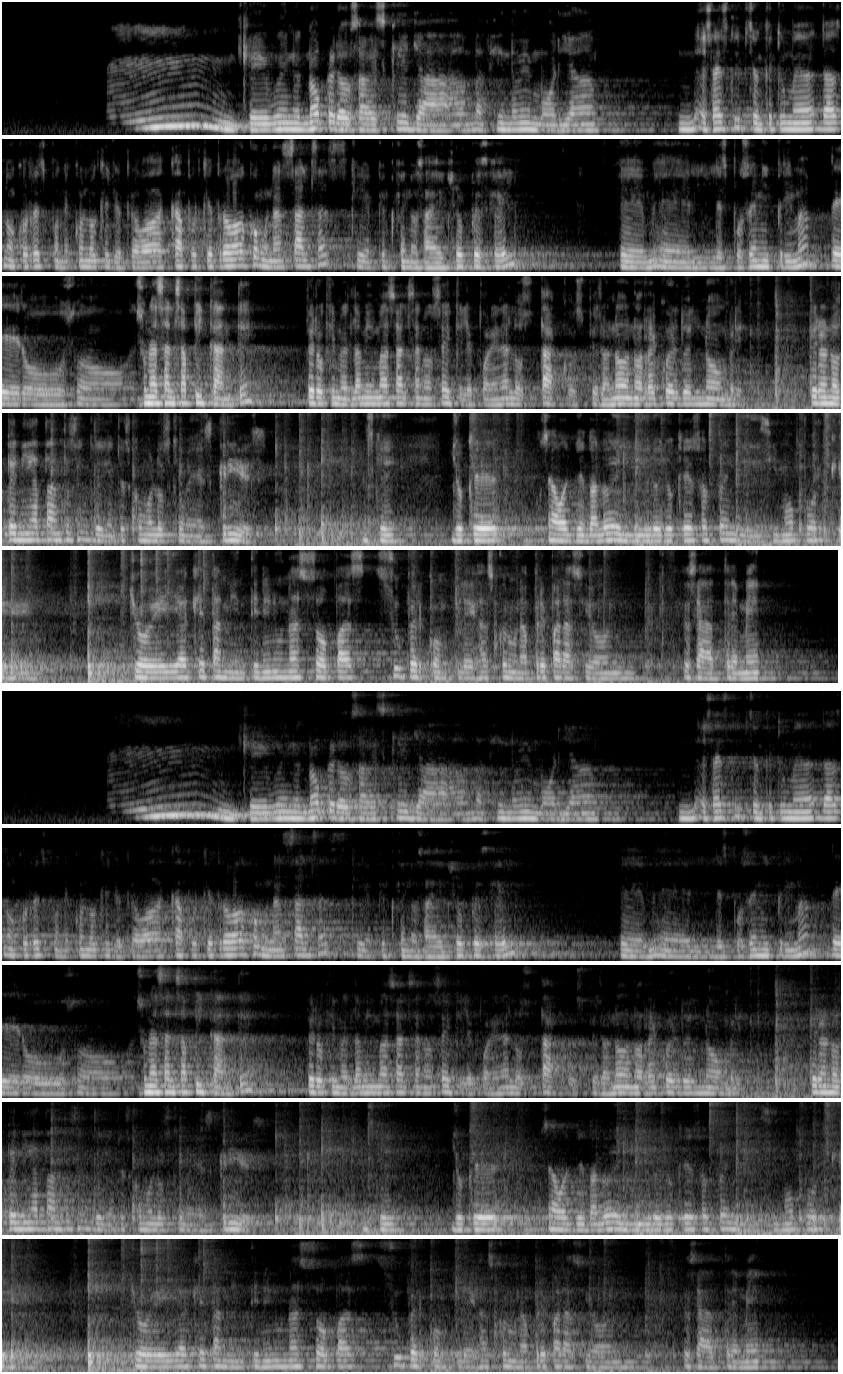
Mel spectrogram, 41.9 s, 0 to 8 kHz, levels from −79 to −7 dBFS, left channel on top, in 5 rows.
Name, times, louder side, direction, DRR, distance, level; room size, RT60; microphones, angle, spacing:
voice 1, 1.1-6.0 6.8-13.6 14.6-19.3 19.8-24.2 24.9-27.8 28.8-29.2 29.7-30.2 30.5-34.0 34.8-39.9 40.4-41.1, left 3 dB, 65° left, 13 dB, 0.5 m, -27 dB
sound 1, 24.0-40.3, equal, 30° left, 1.5 m, -37 dB
26.0 x 14.5 x 2.9 m, 2.8 s
head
